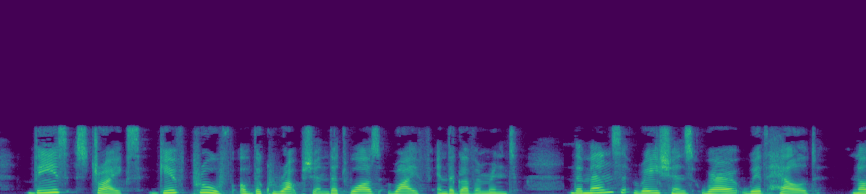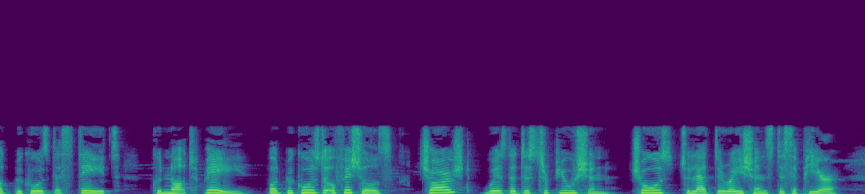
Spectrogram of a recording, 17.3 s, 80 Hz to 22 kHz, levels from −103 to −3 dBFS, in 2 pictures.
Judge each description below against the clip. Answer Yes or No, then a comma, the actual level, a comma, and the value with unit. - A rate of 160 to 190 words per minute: No, slow, 135 wpm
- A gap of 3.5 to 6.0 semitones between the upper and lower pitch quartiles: Yes, average, 4.7 semitones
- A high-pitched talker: Yes, high, 220 Hz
